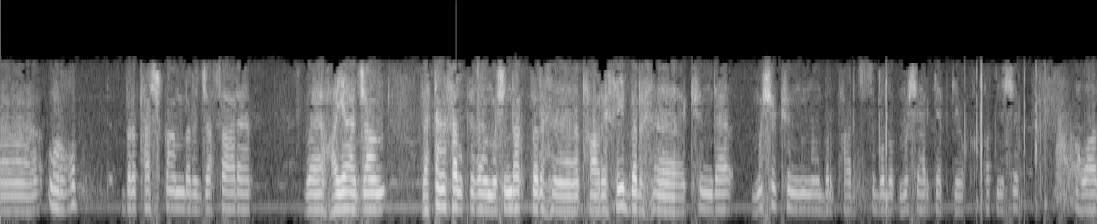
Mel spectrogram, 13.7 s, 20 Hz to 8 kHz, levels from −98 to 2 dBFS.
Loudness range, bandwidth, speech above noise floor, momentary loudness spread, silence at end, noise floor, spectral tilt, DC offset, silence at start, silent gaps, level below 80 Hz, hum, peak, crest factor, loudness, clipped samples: 10 LU; 3.9 kHz; 26 dB; 17 LU; 0 s; -46 dBFS; -9 dB/octave; under 0.1%; 0 s; none; -58 dBFS; none; 0 dBFS; 20 dB; -20 LUFS; under 0.1%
